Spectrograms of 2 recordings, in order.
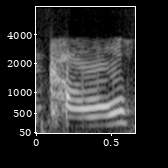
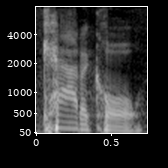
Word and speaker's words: catechol: Ask your doctor if they know about those, and I'll spell that for you. Catechol? Catechol.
